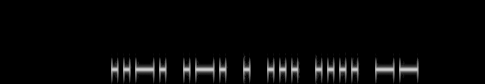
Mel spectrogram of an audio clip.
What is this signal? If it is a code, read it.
Morse code, heard as a keyed tone, about 20 wpm, 700 Hz. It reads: FRESHM
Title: Build A Word - 2 Letters At A Time - 8-Letter Words - 20wpm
